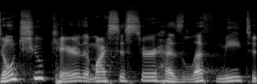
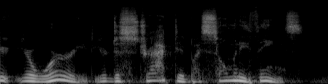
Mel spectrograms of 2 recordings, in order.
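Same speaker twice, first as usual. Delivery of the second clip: tender, soft, incredibly gentle voice; 5 dB quieter than usual. Retelling Jesus answering Martha: imitating a very gentle answer. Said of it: "answers her in a way that is incredibly gentle".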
